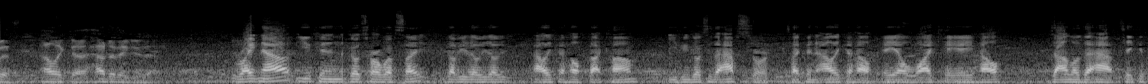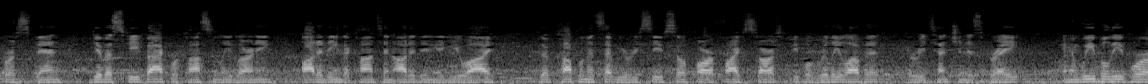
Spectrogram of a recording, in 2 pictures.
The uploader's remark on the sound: an Interview in Action live from ViVe 2023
